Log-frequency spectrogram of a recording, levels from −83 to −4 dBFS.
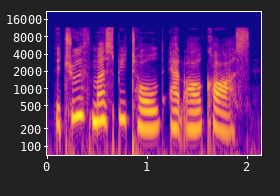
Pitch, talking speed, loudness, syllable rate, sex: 235 Hz, 225 wpm, -16 LUFS, 4.3 syllables/s, female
